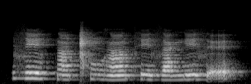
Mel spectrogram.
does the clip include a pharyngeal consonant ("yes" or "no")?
no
